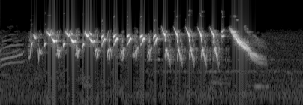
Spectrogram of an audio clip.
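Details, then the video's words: Goldfinch × canary hybrid, male goldfinch crossed with female canary, singing a rapid high twittering phrase of repeated trilled notes that ends in a downward-sweeping slur, clean recording. "هجين حسون"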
